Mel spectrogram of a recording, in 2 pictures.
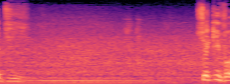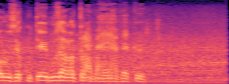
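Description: A man speaks calmly and close to a phone microphone.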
